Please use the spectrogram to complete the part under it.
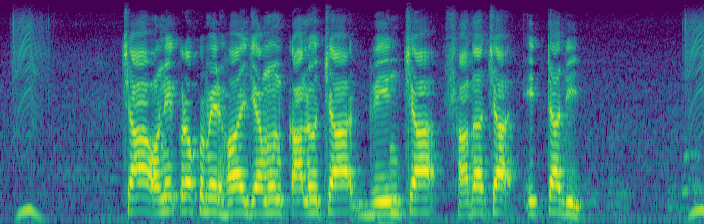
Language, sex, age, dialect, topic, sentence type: Bengali, male, 46-50, Standard Colloquial, agriculture, statement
